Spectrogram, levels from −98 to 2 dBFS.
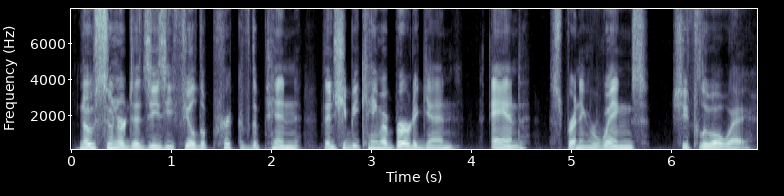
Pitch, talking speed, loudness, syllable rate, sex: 140 Hz, 200 wpm, -19 LUFS, 5.2 syllables/s, male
